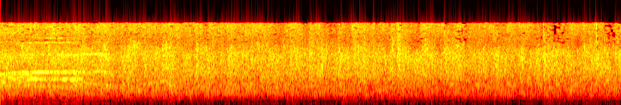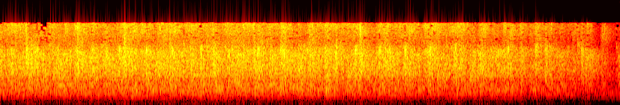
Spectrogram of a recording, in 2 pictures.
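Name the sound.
audience applauding and cheering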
